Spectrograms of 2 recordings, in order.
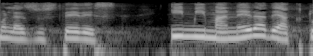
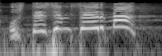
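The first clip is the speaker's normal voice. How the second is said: emphatic cry; 11 dB louder than usual. Real, not acted. Preacher's emphatic outburst.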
